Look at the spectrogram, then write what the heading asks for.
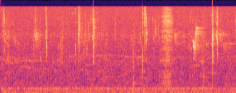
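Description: Close-up eating sounds of people chewing stewed eel and rice with their hands: wet chewing and lip smacks with scattered sharp clicks, over a steady low hum.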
